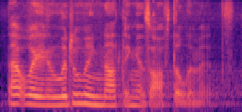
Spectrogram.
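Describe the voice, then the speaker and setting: A woman live streamer with a soft, gentle manner, drifting between casual ASMR chat and soft singing. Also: mid-range voice, flat delivery, fairly quick, vocal fry.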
